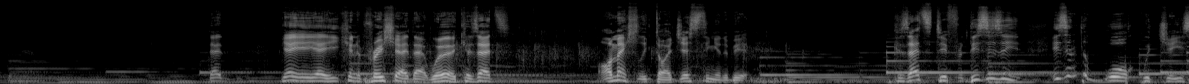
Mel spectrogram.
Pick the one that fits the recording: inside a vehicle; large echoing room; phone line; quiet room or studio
large echoing room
